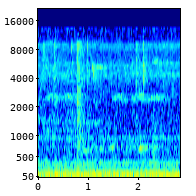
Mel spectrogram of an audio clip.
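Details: 1966 Impala, Chevy 350 V8 with Turbo 350 transmission, first start in 22 years: deep, low rumble at steady idle with an even beat and no knocking; running.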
